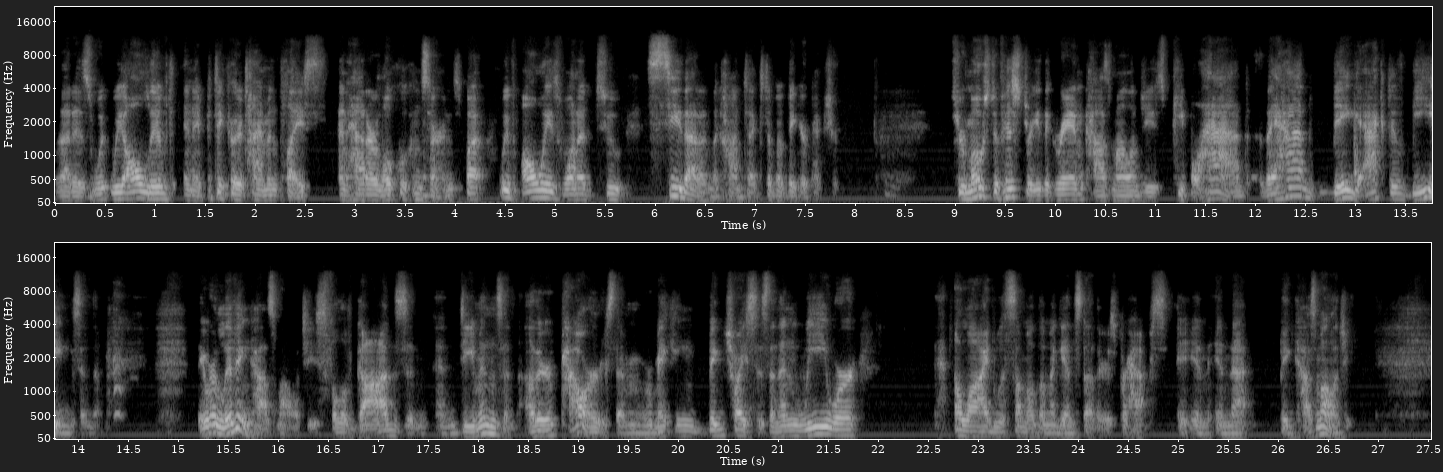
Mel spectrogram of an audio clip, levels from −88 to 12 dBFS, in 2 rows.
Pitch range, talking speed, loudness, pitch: 105-125 Hz, 175 wpm, -26 LUFS, 110 Hz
